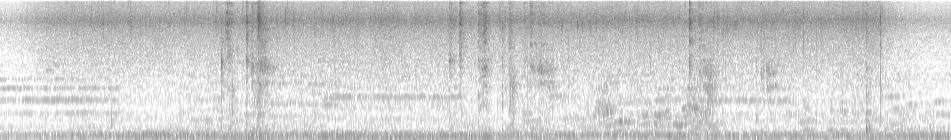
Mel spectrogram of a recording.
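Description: Chopped green vegetables sizzle in hot oil with fried onions and spices in a karahi. The sizzle starts about half a second in, as they go into the pan. A spoon scrapes and clinks against the pan several times, and the sizzle fades near the end.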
